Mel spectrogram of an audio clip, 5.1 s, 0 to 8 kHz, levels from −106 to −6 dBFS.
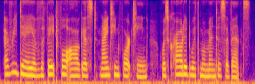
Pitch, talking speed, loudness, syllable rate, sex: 215 Hz, 150 wpm, -17 LUFS, 5.4 syllables/s, female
